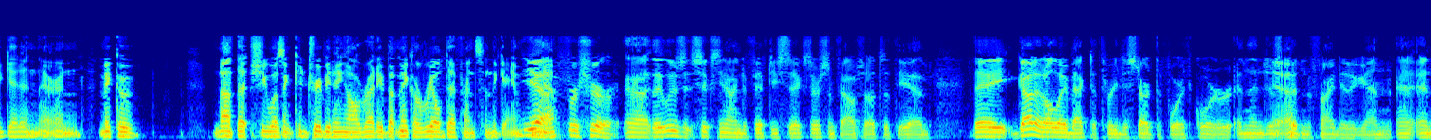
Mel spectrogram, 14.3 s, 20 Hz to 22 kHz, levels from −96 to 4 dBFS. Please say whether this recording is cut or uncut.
cut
